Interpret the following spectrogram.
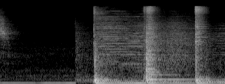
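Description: Drum kit playing a steady rock groove: quarter notes on the hi-hat and bass drum with a two-four backbeat on the snare, coming in about a second in. Strikes fall about twice a second under a ringing cymbal wash, the first hit the loudest.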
